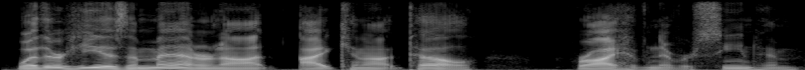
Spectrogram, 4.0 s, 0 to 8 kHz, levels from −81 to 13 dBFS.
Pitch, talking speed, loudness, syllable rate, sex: 110 Hz, 240 wpm, -20 LUFS, 5.8 syllables/s, male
